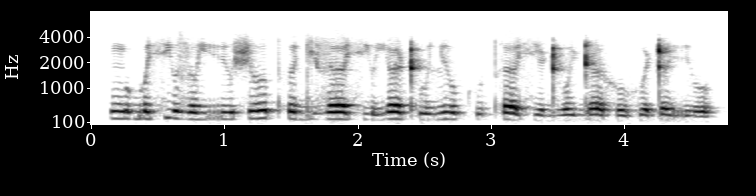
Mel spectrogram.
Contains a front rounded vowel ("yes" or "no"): yes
